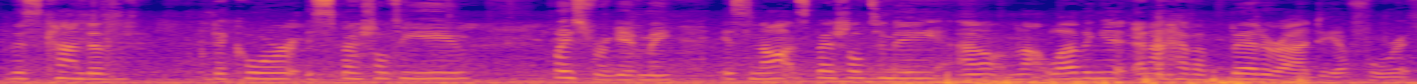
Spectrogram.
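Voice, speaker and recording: A woman's voice: medium pitch, noisy background. A woman in her fifties, chatting casually about her thrift finds, rambling with frequent restarts. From United States. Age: 50s. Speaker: thrift haul vlogger. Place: at home.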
